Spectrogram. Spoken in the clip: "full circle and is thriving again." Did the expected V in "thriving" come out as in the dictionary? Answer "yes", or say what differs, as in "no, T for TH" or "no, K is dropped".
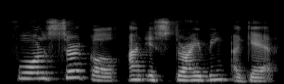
no, B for V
